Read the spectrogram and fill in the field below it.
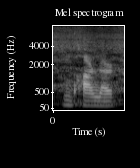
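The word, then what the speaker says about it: Werner: বিজ্ঞানী ভার্নার। উচ্চারণটা এটা কিন্তু ডব্লিউ দ্বারা শুরু হয়।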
